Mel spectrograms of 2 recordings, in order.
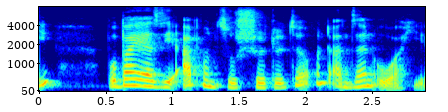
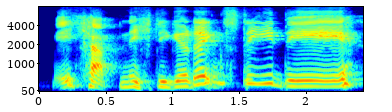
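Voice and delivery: loud, higher Hatter voice; Hatter, gleeful; 4 semitones higher, 7 dB louder than usual. Acted. Hatter with no answer for Alice, loud and amused. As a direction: admit it loudly, ending in a laugh.

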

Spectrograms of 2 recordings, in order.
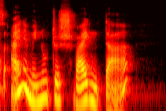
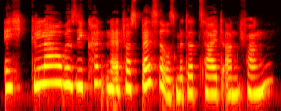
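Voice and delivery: put-on higher girl's voice, mildly weary; weary Alice; 10 semitones higher, 4 dB louder than usual. Alice fed up with riddles, high, mildly weary. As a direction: reproach with a tired touch, pitched up. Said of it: "Alice seufzte müde".

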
